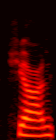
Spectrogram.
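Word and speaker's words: Sian: S I A N Shian. Shan Clifford. That's who that actress is.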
